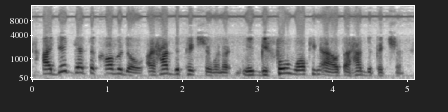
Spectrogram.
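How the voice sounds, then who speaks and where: A man with a non-native accent talks at a fairly quick pace in a high pitch, his pitch swinging very widely, in a dry, close recording with no echo. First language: not English. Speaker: photographer. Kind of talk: radio interview. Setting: radio studio.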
